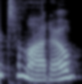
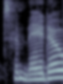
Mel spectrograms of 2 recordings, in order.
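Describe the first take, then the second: First: "tomato" with a broad A, tuh-MAH-toh; second tomato variant. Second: "tomato" with a long A, tuh-MAY-toh; first tomato variant. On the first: Guest likens it to two ways of saying "tomato", here tuh-MAH-toh. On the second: Guest likens it to two ways of saying "tomato", here tuh-MAY-toh. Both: Shown as a demonstration. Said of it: "You can say it either way".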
